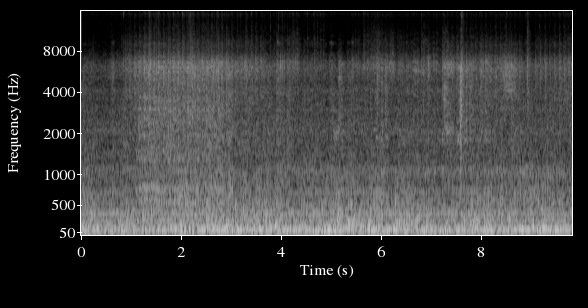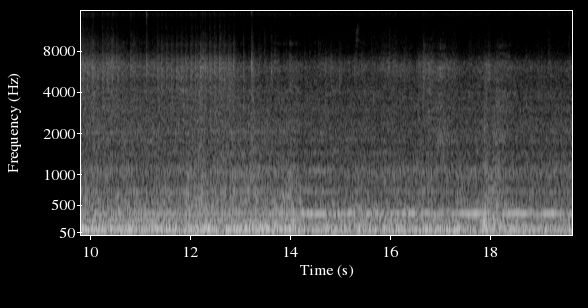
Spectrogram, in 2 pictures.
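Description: Passenger train running at speed, heard from inside the carriage: a steady rumble of wheels on the rails with a few clicks and a steady hum that grows stronger in the last few seconds.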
